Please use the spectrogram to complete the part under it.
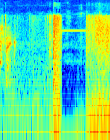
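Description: A flash grenade bangs loudly.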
